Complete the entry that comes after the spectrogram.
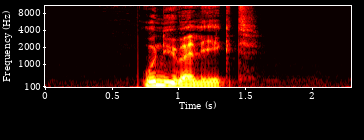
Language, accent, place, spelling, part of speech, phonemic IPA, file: German, Germany, Berlin, unüberlegt, adjective / adverb, /ˈʊnʔyːbɐˌleːkt/, De-unüberlegt.ogg
- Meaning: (adjective) rash, not thought-through, ill-considered; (adverb) rashly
